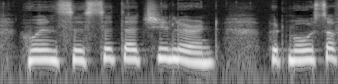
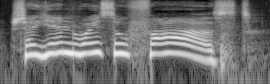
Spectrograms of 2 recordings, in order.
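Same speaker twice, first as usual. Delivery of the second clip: put-on boy calling out; 9 semitones higher, much slower than usual. A narrator's reading. Boy calls after girl.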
